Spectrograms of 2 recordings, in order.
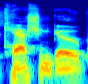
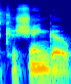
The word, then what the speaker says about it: Cachengo: The original pronunciation was cash and go, but people thought we were processing payroll checks. And and then one of the guys just removed the hyphens and it just kind of rolled off the tongue as Kashengo.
